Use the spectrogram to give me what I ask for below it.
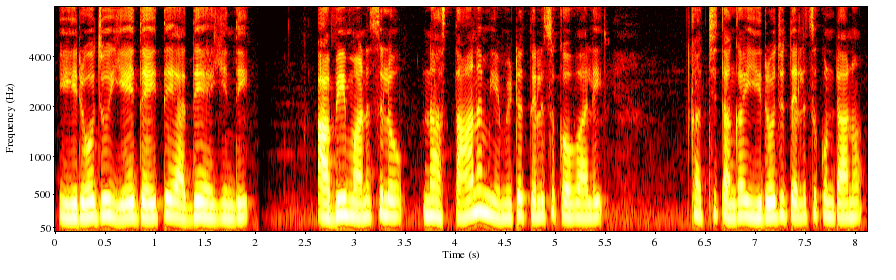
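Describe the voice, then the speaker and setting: A woman's voice: medium pitch, fairly even intonation, moderate pace, darkish tone, close to an everyday voice. A woman voicing a scheming, jealous young woman in a spoken storybook. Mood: anxious.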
